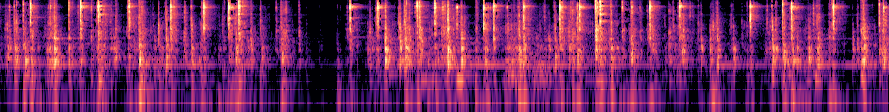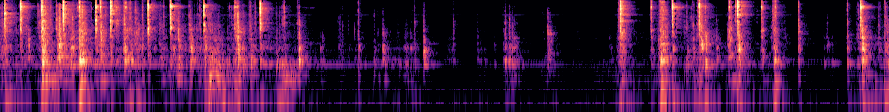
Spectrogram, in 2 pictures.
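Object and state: Plastic mechanical keyboard being typed on.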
